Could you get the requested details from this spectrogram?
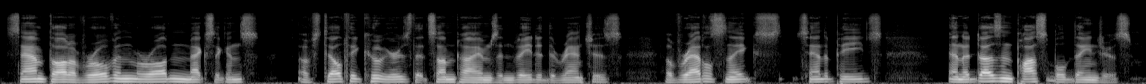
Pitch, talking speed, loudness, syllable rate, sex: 115 Hz, 115 wpm, -19 LUFS, 4.6 syllables/s, male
